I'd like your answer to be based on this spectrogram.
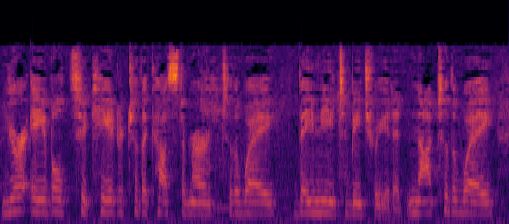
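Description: A woman's voice: fairly low pitch, fairly even intonation, moderate pace, a little mellow, a little hiss or hum, rough recording. A middle-aged woman, a salon suite owner, earnestly explaining her experience in a small salon. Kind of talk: testimonial interview.

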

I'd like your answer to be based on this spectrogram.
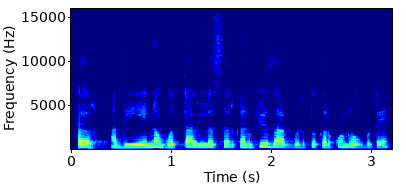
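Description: A performer voicing a forgetful, easily frightened father in a comedy cartoon dub, talking in a fussy, excitable way. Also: sits high, racing, close to an everyday voice. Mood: flustered. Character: forgetful cartoon father who fears ghosts.

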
